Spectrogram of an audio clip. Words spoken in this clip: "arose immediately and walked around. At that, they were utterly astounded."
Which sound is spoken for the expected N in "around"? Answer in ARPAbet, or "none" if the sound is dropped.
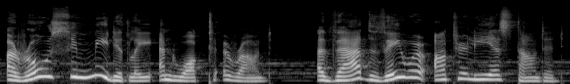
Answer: N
